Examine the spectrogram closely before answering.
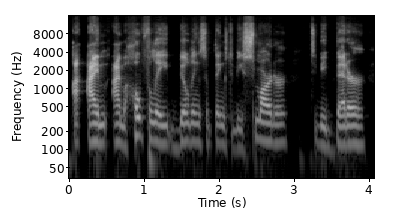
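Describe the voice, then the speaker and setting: A man in his fifties chatting casually as a panelist, with an animated, emphatic way of talking. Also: medium pitch, a little fast, no echo, clean studio sound. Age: 50s. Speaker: panelist on a small business show. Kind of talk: casual chat.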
